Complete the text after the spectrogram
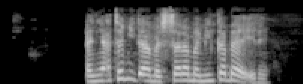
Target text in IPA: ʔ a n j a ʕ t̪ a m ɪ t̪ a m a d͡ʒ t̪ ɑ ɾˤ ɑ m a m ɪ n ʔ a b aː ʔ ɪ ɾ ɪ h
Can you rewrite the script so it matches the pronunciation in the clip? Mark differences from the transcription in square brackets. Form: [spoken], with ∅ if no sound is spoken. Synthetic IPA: ʔ a n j a ʕ t̪ a m ɪ [d̪] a m a d͡ʒ t̪ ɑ ɾˤ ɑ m a m ɪ n [k] a b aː ʔ ɪ ɾ ɪ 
